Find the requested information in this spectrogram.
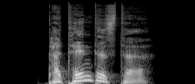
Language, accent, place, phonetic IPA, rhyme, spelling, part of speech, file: German, Germany, Berlin, [paˈtɛntəstɐ], -ɛntəstɐ, patentester, adjective, De-patentester.ogg
- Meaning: inflection of patent: 1. strong/mixed nominative masculine singular superlative degree 2. strong genitive/dative feminine singular superlative degree 3. strong genitive plural superlative degree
